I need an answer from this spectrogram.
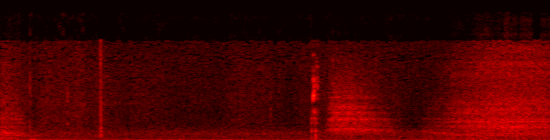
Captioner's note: heavy breathing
